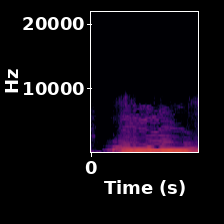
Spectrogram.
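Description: A small child's single long wailing cry, starting about half a second in and holding a nearly level pitch for about a second and a half, as her hair is being combed.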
